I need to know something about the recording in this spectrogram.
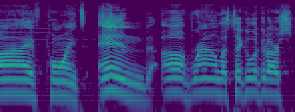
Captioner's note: timer dings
